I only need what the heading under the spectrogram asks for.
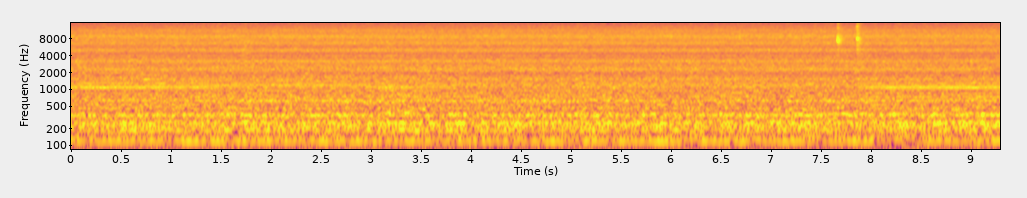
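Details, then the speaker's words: York Diamond 80 gas furnace from 2000, 90,000 BTU input, 80% efficient, in heat mode after inducer and burners light: steady even airflow rush with faint constant hum, no knocks, rubs or squeals; blower running smoothly. "that sounds very cool all right that's that Blower's on now it's hot"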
